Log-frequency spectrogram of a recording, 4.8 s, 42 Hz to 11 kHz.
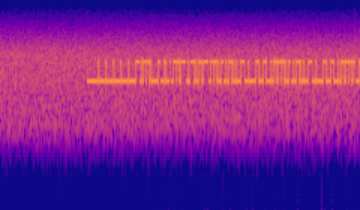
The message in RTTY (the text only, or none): CQ TEST WA9GMS WA9GMS …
